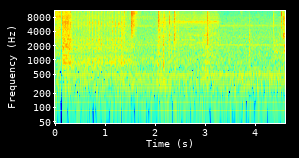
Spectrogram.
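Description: Worn gears in the transport of a beat-up Sony DNW-A30P tape deck run with a rapid mechanical chattering whir, broken by occasional clicks and clunks, close up and with no voices.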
